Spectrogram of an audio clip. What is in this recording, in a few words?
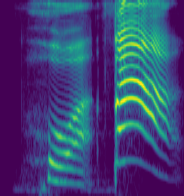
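"huo ban", Mandarin Chinese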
